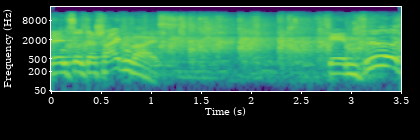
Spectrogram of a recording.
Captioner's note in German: Beifall AfD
